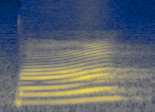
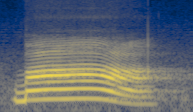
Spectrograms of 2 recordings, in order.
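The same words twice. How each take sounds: First: The pitch stays high throughout. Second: The pitch falls from high to low.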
